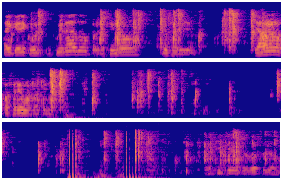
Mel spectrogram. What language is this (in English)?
Spanish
